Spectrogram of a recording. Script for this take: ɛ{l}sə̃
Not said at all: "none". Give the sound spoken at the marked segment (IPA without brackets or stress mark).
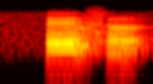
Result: l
